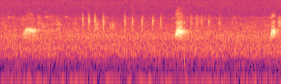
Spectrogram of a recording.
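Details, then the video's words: Night herons calling as they leave their roost, recorded at medium close range: three short, harsh single croaks spaced well apart, with soft chattering of Great Reed Warblers in the background. "Night Heron Calls"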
